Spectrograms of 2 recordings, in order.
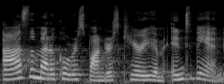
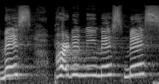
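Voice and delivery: very high, loud, urgent yelling; 11 semitones higher, 7 dB louder than usual. Retelling a man chasing a waiter out the back door: imitating screaming after someone. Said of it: "He's screaming at her as he's chasing".

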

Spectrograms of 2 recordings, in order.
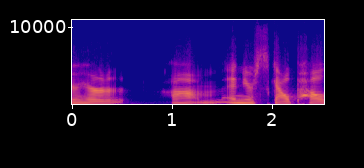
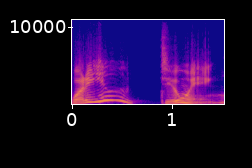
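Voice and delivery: acted judgmental, disapproving tone, swooping pitch; 2 semitones higher, 4 dB louder than usual. Telling a story, the speaker quotes Frances's reaction, imitating her judgmental tone. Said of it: "with the most judgmental face and the most judgmental tone".

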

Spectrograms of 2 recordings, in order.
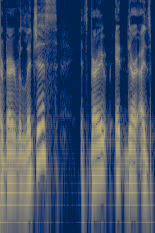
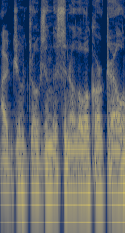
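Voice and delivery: put-on voice changer sound, distorted, lower pitch; 7 semitones lower than usual. Picturing an anonymous informant in a Vice documentary: imitating a voice changer. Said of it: "From the Vice documentaries".

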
